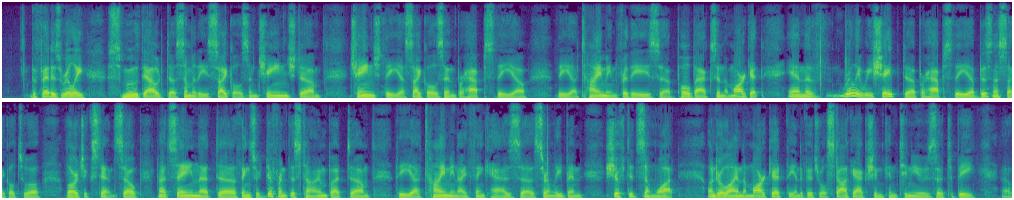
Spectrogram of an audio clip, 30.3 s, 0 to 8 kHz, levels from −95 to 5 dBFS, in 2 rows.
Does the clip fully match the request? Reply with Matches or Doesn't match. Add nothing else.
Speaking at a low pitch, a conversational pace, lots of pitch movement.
Doesn't match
